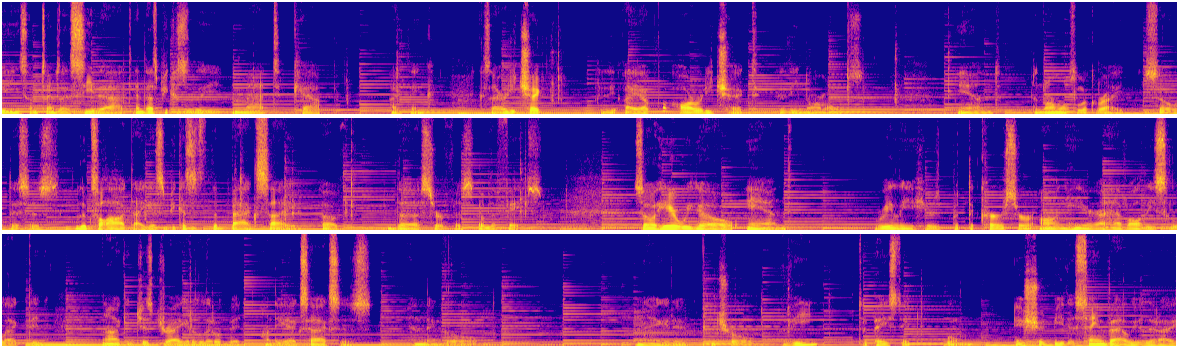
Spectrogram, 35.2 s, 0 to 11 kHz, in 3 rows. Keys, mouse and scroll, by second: 0.1-4.5 middle drag, 8.5 ctrl+KP_1, 10.0-11.5 middle drag, 14.2-19.1 middle drag, 20.8-22.6 drag, 24.3-26.1 drag, 27.3-29.2 drag, 34.9-35.2 middle drag.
